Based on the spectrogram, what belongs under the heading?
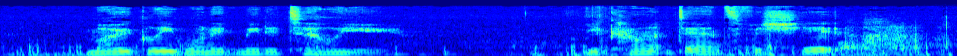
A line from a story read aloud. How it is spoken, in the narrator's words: the girl beside him stretch her arms until she morphed into a sleek panther and whispered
